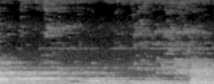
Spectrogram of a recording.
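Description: A man's voice amplified through a PA loudspeaker: a drawn-out last syllable rings and fades in a reverberant hall over about a second, followed by quieter room echo until speaking picks up again near the end.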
